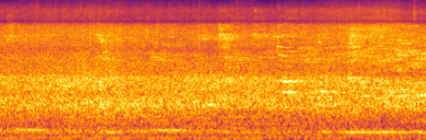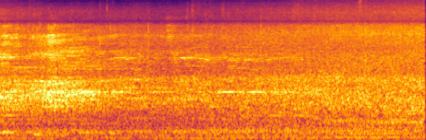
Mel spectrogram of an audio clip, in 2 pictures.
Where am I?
on a street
